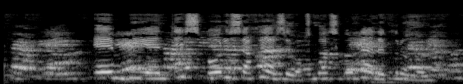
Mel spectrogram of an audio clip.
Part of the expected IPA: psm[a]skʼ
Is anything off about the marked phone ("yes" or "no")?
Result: no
